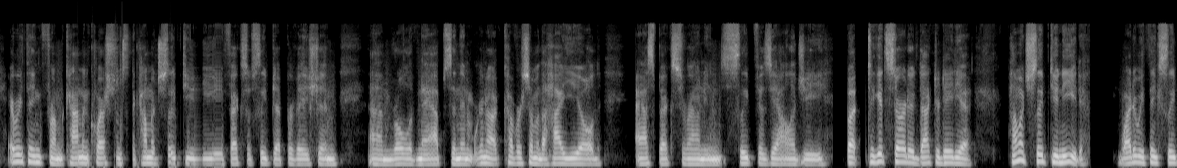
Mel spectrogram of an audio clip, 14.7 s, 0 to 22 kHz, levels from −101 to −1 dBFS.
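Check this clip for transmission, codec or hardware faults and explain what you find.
One transmission fault is present. From 0.95 to 2.79 s, between "everything from" and "of sleep deprivation um", there is repeated packet loss (robotic sound). Dropouts up to 99 ms long recur in quick succession, and each is patched by extending the preceding audio. About a quarter of the stretch is concealed, so the speech turns choppy, with pieces missing. The surrounding audio carries the coding texture of a call codec, and the top end stops near 12 kHz.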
